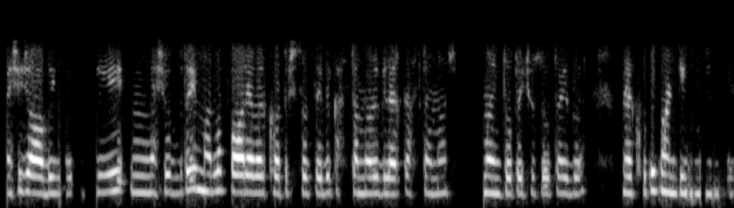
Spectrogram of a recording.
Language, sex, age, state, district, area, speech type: Kashmiri, female, 18-30, Jammu and Kashmir, Anantnag, rural, conversation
